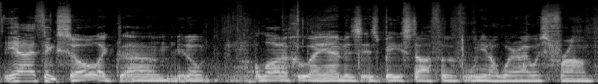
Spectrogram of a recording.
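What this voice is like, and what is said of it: Canadian East Coast Maritime accent. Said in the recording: “your accent just stands out. You can tell that you're not a Torontonian ... you're from the East Coast, you're from Fredericton or Maritimer”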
